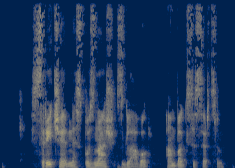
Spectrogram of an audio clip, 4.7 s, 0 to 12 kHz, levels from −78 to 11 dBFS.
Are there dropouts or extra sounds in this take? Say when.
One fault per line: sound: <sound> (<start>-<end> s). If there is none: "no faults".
no faults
